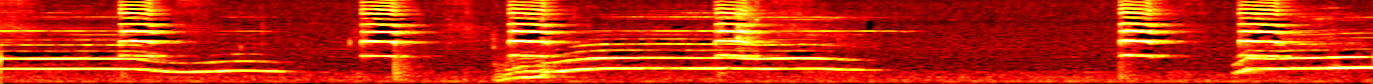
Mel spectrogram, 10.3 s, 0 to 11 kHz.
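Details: Dog howling in a series of drawn-out tonal wails, each rising at the start, then holding or sagging slightly, with short sharp onsets near 1, 3, 5.5, 8.5 and 9.5 seconds and quiet gaps between.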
